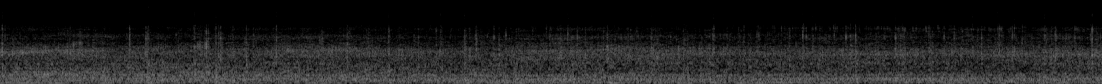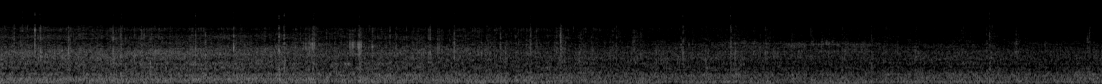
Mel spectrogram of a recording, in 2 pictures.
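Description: Model train running along its track: a steady rumble of wheels and motor with small scattered clicks, easing off a little near the end as the train moves away.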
